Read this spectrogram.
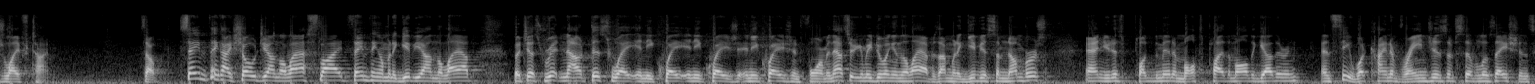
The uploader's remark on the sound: Live Class Lecture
